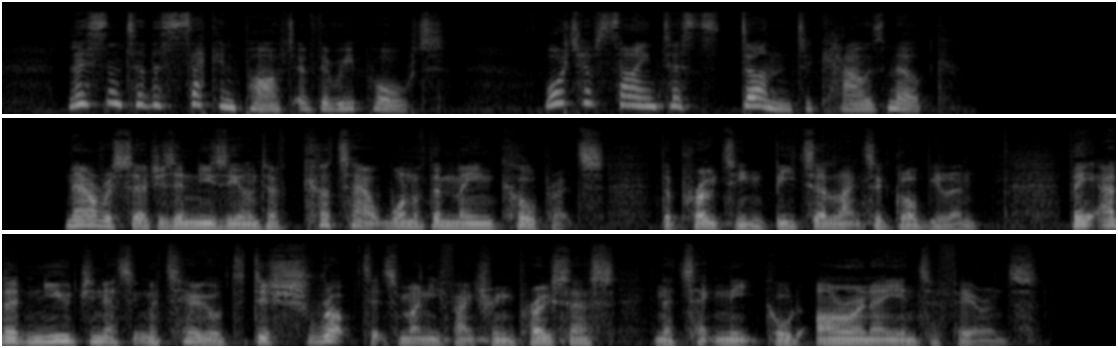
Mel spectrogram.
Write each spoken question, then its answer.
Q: What have scientists done to cow's milk?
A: Scientists identified a protein in cow's milk which causes allergic reactions.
